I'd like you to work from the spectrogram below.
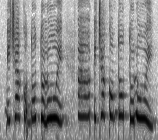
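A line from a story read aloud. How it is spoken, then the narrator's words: Exclaiming. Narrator (Italian): esclamò Smike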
